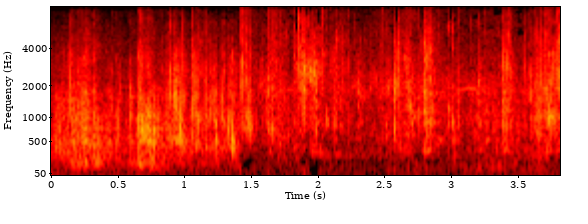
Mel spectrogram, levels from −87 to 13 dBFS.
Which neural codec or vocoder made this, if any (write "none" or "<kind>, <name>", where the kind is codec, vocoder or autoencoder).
none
